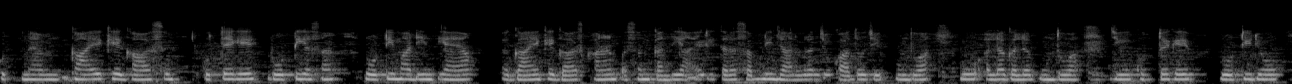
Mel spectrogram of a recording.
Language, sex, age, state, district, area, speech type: Sindhi, female, 30-45, Rajasthan, Ajmer, urban, spontaneous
